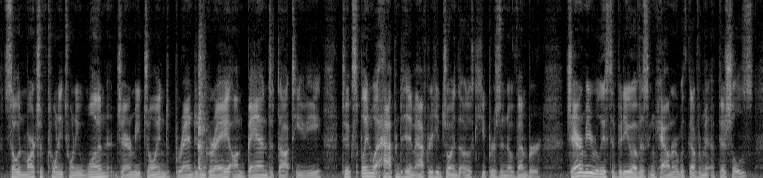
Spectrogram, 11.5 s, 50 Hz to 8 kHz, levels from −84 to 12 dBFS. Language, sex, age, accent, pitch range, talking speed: English, male, 30-49, American, 95-115 Hz, 185 wpm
